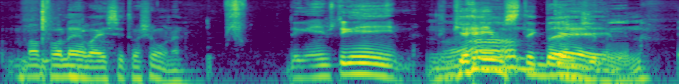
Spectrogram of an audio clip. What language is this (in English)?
Swedish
